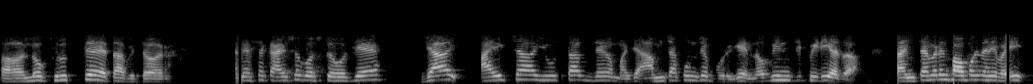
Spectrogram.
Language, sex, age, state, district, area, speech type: Goan Konkani, male, 18-30, Goa, Bardez, urban, conversation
